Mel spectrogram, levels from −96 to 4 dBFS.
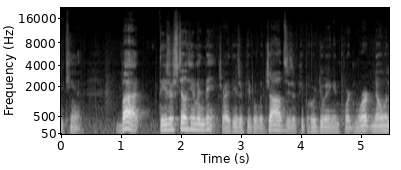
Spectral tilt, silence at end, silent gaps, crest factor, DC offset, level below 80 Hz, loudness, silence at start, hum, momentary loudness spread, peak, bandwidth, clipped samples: -8.5 dB/octave; 0 s; none; 22 dB; under 0.1%; -60 dBFS; -22 LUFS; 0 s; none; 15 LU; 0 dBFS; 12 kHz; under 0.1%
